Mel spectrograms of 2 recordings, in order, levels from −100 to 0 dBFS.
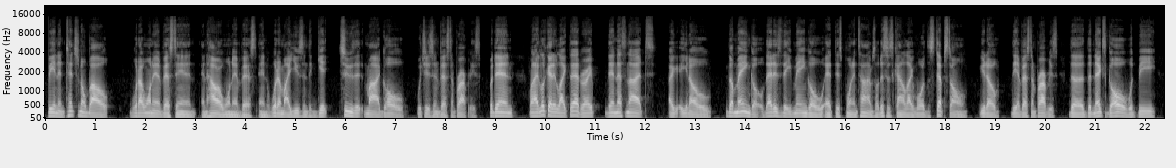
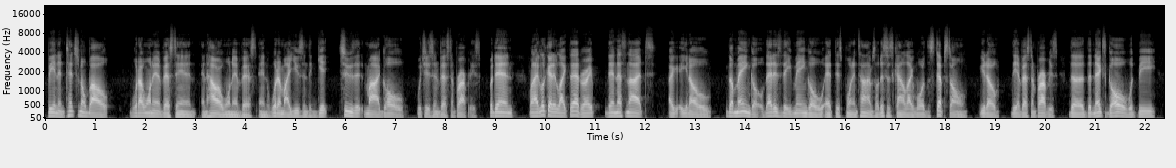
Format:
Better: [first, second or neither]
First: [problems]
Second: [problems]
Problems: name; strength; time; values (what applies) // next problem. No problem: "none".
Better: first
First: none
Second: muffled; very slightly; fading above 5 kHz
